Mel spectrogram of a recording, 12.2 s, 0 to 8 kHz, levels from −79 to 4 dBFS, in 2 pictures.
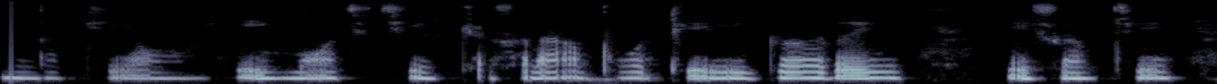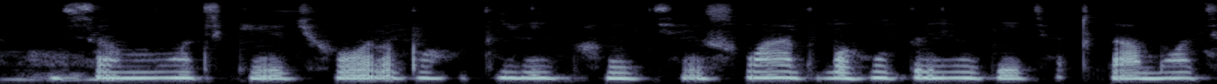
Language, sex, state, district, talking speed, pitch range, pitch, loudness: Maithili, female, Bihar, Saharsa, 45 wpm, 205-220 Hz, 215 Hz, -22 LUFS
